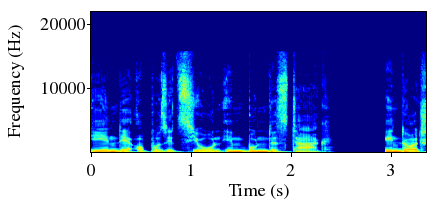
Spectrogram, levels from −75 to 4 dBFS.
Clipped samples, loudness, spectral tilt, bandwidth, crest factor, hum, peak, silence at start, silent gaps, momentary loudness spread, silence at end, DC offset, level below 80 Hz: under 0.1%; -25 LUFS; -5.5 dB/octave; 16 kHz; 16 dB; none; -8 dBFS; 0 s; 2.50-2.93 s; 7 LU; 0 s; under 0.1%; -40 dBFS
